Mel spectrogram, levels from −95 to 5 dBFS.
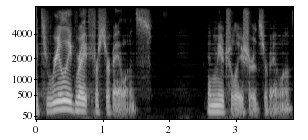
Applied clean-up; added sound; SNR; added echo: neural mask model DeepFilterNet 3.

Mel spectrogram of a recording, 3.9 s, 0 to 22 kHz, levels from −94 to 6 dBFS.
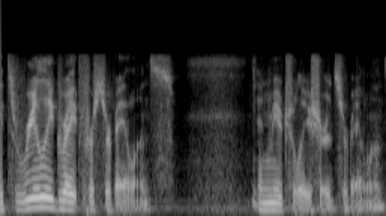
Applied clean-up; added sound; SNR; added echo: none; none; none; none.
